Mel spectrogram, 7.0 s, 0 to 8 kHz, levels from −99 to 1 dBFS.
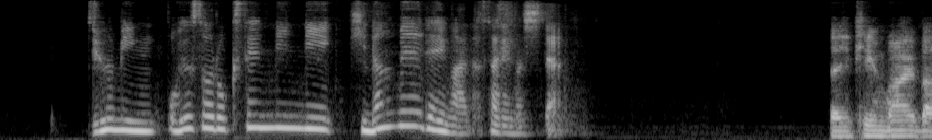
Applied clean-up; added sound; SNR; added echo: neural mask model DeepFilterNet 3.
